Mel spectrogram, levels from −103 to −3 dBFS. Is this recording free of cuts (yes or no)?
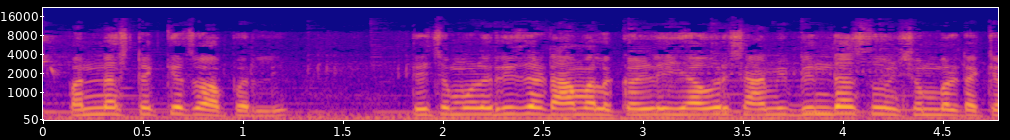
yes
